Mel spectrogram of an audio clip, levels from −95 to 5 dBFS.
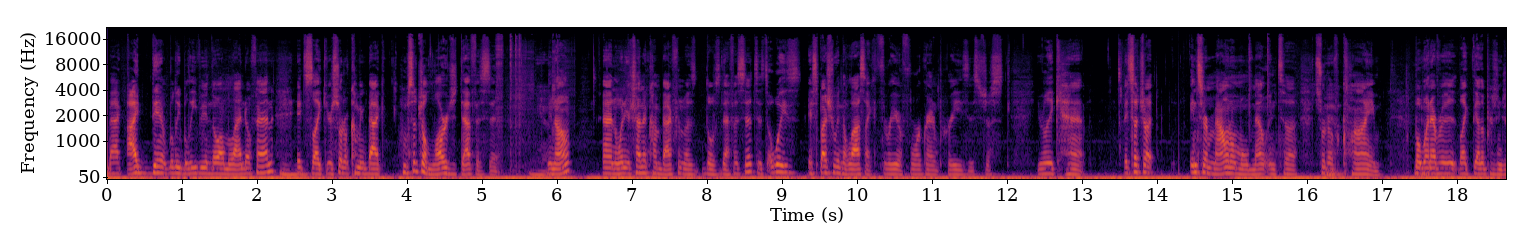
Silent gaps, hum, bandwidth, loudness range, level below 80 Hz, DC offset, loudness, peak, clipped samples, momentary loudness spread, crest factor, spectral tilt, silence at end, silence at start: none; none; 19 kHz; 4 LU; -38 dBFS; under 0.1%; -36 LUFS; -14 dBFS; under 0.1%; 10 LU; 20 dB; -4 dB/octave; 0 s; 0 s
